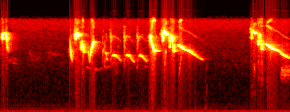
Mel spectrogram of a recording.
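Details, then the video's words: {'caption': 'Canary master song for training: a quiet start, then a burst of high chirps, twittering notes and long descending whistles, a short gap, and another falling whistled phrase.'} "MASTERAN DURASI PANJANG | Ocehan Suara Burung Kenari"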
